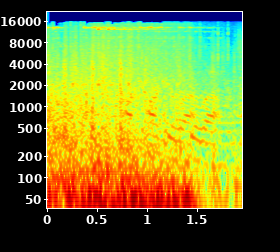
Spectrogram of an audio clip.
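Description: Reaction shots ring out in XCOM Enemy Within, a quick burst of overlapping gunfire crackling over a rumbling game soundscape before fading, with a voice talking over it.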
